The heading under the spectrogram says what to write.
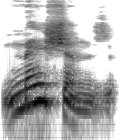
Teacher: there are two syllables in this word and we have to stress the first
